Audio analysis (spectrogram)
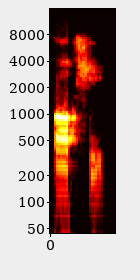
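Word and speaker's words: コーヒー: For example, coffee, they will pronounce kohi.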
